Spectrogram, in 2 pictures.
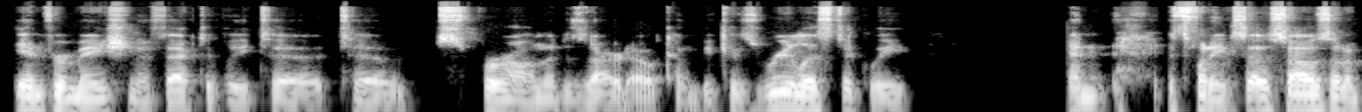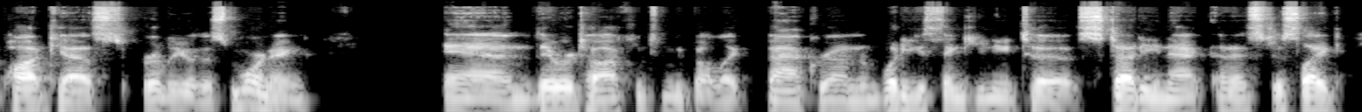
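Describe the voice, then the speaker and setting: A man hosting a fitness podcast, a coach himself, who talks to his guest in an eager, casual way. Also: fairly low pitch. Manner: enthusiastic, conversational, says "like" and "you know".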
